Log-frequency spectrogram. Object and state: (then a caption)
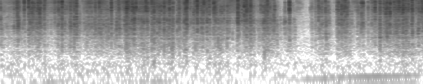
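Plastic shopping bag being crinkled. An empty, large, thin white plastic Blick shopping bag, held by the handle, is crinkled and rubbed with fingertips and nails. The result is a dense, continuous, bright crinkling and rustling, with a brief quieter dip near the end before it picks back up.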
